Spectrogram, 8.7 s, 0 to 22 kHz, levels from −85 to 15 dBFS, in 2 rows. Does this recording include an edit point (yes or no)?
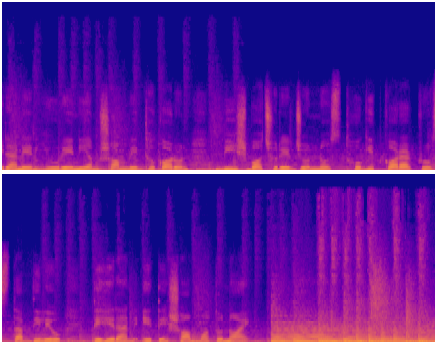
yes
